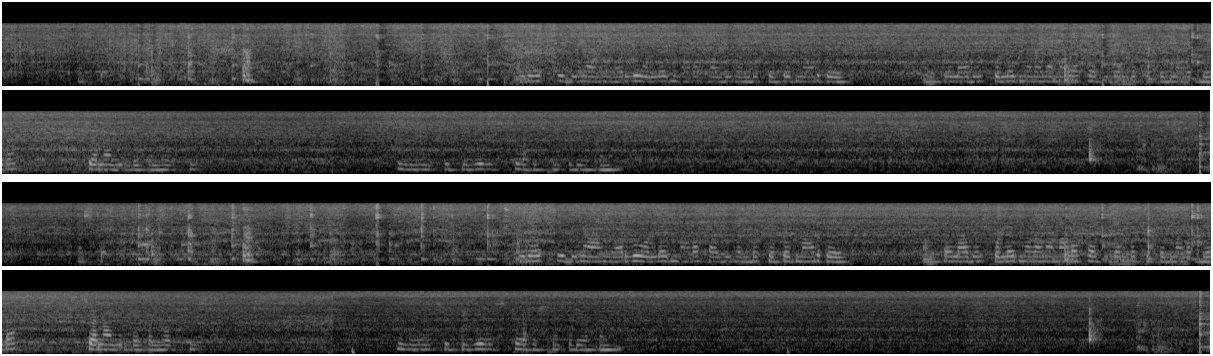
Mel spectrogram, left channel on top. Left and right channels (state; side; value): normal; both; correlation 0.06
